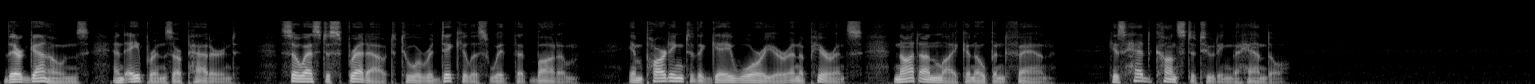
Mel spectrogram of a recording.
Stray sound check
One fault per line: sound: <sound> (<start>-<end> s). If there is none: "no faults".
no faults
